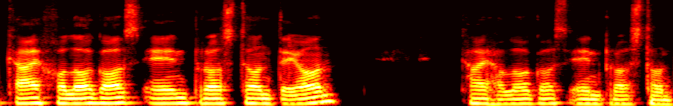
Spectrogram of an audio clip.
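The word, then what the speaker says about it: θεόν: So we don't have theon in one crazy, one syllable. We have theon, theon. All right? Two syllables.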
